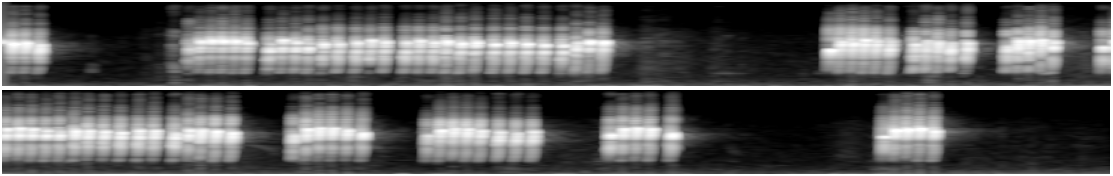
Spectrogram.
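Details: Javan tesia singing its 'tembakan' song: a long high rattling run followed by a rapid series of short, sharp, very high pulsed bursts with brief gaps.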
